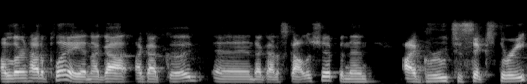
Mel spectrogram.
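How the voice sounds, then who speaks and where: A man speaks at a moderate pace with an American accent and ordinary pitch variation. He has a normal speaking voice. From New York. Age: 30s. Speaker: former tennis player. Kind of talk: casual chat.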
